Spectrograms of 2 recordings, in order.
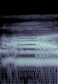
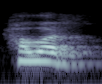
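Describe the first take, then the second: First: The word begins directly with a vowel sound. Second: The word begins with an audible h sound. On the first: The speaker calls it right. "ह silent आहे याच्यात" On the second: The speaker calls it wrong. "जे जे लोक त्याला हवर म्हणतील"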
